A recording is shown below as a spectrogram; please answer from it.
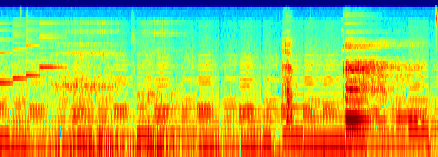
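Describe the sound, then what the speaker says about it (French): Snoring of a sleeping character in the Game Boy Advance game The Minish Cap, a soft repeated in-game snore mixed into the steady chiptune music, with no speech. "Il ronfle encore."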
